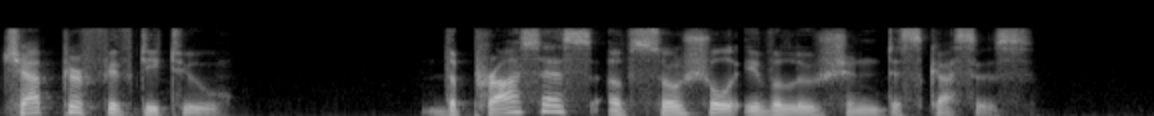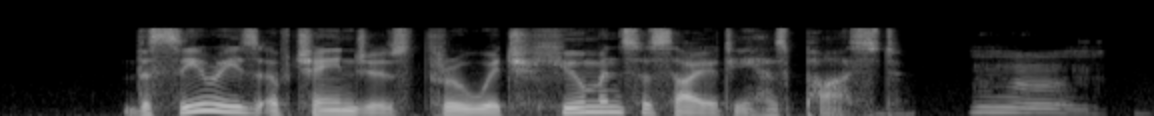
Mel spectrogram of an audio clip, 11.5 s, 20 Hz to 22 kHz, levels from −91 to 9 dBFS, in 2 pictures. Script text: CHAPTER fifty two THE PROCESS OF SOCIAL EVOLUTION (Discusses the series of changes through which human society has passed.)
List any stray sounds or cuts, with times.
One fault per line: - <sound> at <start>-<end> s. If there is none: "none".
- sigh at 10.6-11.3 s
